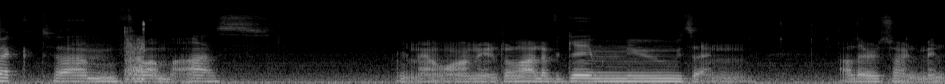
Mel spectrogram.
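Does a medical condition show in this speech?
Yes: cerebral palsy; limbs affected.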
